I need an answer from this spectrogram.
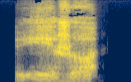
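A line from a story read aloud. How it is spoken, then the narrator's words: Hoarse, heavy man. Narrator (Russian): хрипло произнес толстый Спад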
